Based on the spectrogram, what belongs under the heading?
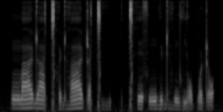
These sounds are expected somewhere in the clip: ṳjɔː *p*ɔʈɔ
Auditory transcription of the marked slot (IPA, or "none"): p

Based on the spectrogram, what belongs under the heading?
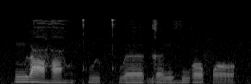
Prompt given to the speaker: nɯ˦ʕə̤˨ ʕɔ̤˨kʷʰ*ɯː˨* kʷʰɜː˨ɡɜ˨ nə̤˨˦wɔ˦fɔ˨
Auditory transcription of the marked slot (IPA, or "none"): ɯː˨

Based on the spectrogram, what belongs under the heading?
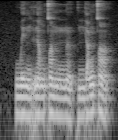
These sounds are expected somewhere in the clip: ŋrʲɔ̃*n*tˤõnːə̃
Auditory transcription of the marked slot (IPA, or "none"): n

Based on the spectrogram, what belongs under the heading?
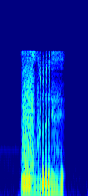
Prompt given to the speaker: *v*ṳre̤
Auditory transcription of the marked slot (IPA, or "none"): v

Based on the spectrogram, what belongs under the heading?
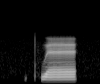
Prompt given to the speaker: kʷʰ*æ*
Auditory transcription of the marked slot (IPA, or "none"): æ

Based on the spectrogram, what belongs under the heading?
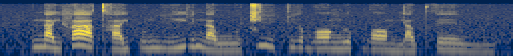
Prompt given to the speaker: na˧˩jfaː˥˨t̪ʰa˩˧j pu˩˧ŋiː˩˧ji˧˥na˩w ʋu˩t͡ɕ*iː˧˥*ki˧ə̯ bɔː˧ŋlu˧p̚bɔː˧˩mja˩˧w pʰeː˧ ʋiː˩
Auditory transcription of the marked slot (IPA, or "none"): iː˥˨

